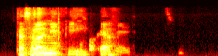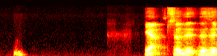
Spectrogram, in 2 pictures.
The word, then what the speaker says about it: Thessaloniki: Thessaloniki. Thessaloniki.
